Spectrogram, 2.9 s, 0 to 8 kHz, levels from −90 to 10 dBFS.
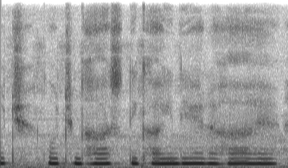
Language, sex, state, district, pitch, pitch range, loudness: Hindi, female, Jharkhand, Palamu, 240 Hz, 235-245 Hz, -11 LUFS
